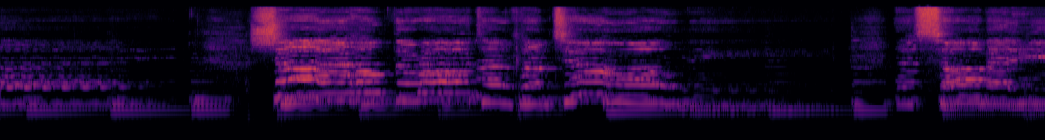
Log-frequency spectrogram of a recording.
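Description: Ukulele strummed while women sing a slow, gentle song.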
